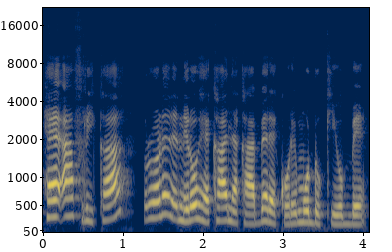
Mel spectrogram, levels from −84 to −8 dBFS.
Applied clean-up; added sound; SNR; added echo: none; none; none; none.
